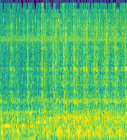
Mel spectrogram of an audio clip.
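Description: Sewing machine stitching a quilt block, running steadily and loud for the whole stretch with an even, continuous motor whir and rapid needle rhythm.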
